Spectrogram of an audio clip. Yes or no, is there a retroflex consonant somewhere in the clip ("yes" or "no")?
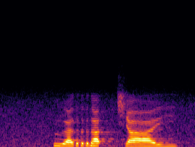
no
